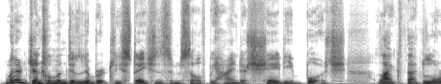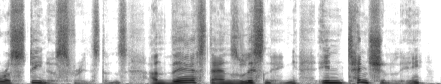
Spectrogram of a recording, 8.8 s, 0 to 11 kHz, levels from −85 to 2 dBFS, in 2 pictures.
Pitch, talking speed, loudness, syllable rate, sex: 145 Hz, 135 wpm, -20 LUFS, 5.4 syllables/s, male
